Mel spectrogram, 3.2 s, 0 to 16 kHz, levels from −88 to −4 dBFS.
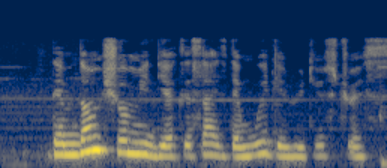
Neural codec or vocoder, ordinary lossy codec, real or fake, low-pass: none; none; real; 7.2 kHz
